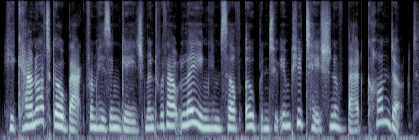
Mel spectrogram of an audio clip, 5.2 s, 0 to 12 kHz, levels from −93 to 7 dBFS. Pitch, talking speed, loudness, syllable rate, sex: 220 Hz, 185 wpm, -17 LUFS, 5.3 syllables/s, female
